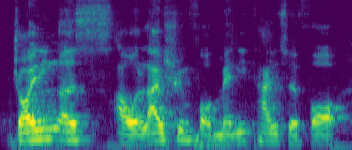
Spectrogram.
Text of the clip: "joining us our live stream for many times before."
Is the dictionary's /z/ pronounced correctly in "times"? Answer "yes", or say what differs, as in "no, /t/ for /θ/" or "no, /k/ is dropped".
no, /s/ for /z/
